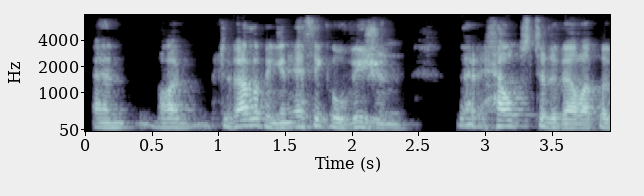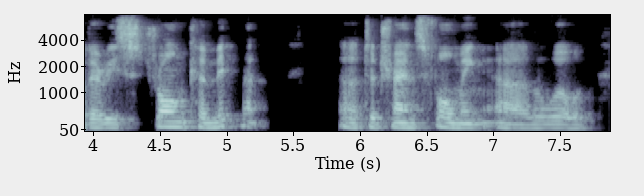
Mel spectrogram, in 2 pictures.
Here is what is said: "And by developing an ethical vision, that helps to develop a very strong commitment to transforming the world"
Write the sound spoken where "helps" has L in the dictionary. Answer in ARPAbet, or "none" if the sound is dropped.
L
